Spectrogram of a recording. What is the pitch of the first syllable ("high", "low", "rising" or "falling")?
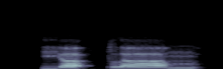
low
